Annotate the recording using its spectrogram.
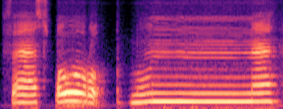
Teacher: نون مشدد ہے، مشدد نون پر غنہ کریں گے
